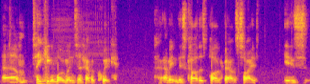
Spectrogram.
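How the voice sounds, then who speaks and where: A man plays a tabletop role-playing game. He talks casually and at length, thinking aloud at a middling pitch. Clear noise sits behind his voice. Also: unhurried, poor audio. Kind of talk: casual improvised play description. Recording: clear background noise, room ambience.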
